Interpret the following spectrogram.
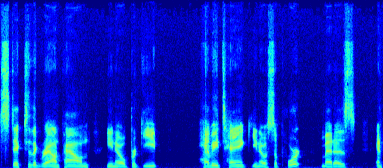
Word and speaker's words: Brigitte: It is Brigitte. Not Brigitte. Brigitte. Okay. All right, you'll get to roll the R, nothing but Brigitte.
